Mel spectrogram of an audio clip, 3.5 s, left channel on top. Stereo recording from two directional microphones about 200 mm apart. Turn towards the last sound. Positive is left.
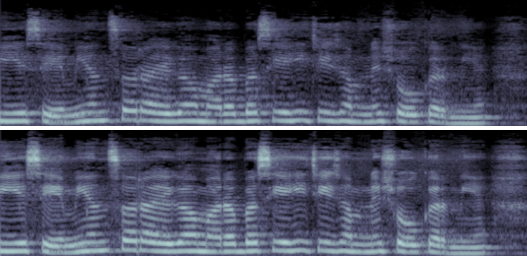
turn(degrees=-25)  # may be behind; listen again after turning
